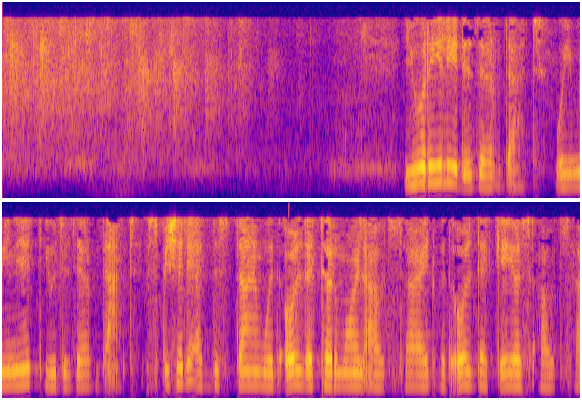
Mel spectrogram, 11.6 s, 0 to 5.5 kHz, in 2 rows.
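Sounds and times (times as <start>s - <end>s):
audience applauding, many hands clapping: 0.0s - 2.8s
speech: 4.0s - 11.5s.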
